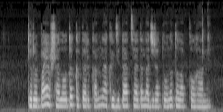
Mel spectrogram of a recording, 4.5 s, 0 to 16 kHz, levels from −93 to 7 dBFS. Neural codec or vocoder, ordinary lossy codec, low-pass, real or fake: none; Opus, 64 kbps; 14.4 kHz; real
